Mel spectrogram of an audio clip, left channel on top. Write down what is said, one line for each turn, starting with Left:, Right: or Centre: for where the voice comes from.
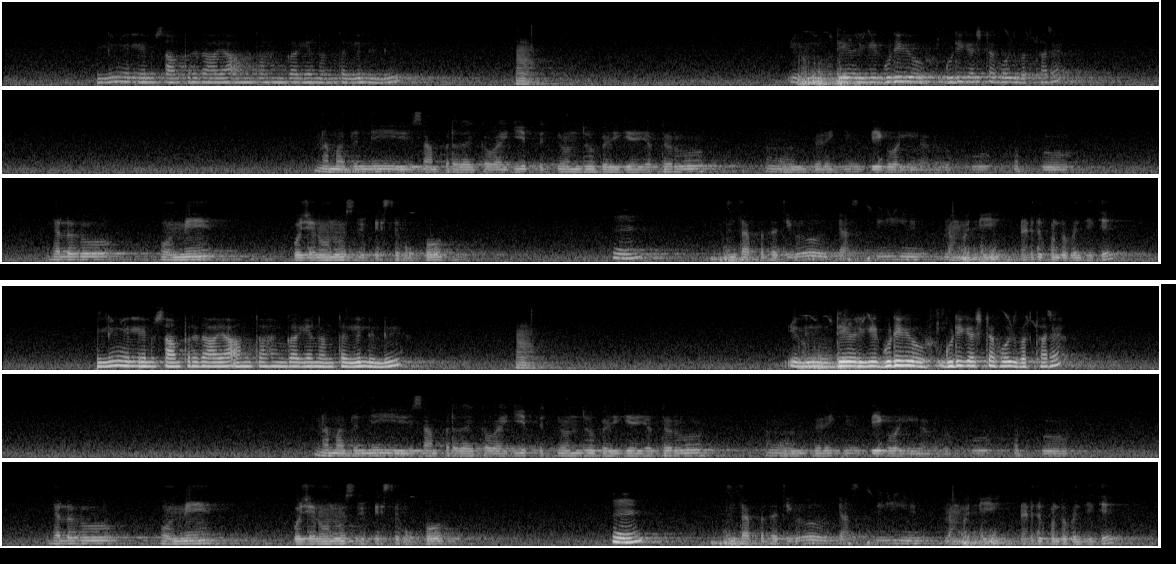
Right: ಇಲ್ಲಿ ಎಲ್ಲಿೇನು ಸಾಂಪ್ರದಾಯ ಅಂತಹಂಗ ಏನು ಅಂತ ಎಲ್ಲಿಲ್ಲಿ
Centre: ಹಾ
Right: ಇಲ್ಲಿ
Centre: ನಮ್ಮ
Right: ದೇವರಿಗೆ ಗುಡು ಗುಡಿಿಗೆ ಎಷ್ಟ ಹೋಜ ಬರ್ತಾರೆ
Centre: ನಮ್ಮಲ್ಲಿ ಸಾಂಪ್ರದಾಯಿಕವಾಗಿ ಪ್ರತಿಯೊಂದು ಬೆಳಿಗ್ಗೆ ಎದ್ದರೂ ಅಹ ಬೆಳಿಗ್ಗೆ ಬೇಗವಾಗಿ ಆಗಬೇಕು ಮತ್ತು ಎಲ್ಲರು ಒಮ್ಮಿ ಜನೂನು ಸ್ವೀಕರಿಸು
Right: ಹ್ಮ್
Centre: ಇಂಥ ಪದ್ಧತಿಗಳು ಜಾಸ್ತಿ ನಮ್ಮಲ್ಲಿ ನಡೆದುಕೊಂಡು ಬಂದಿದೆ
